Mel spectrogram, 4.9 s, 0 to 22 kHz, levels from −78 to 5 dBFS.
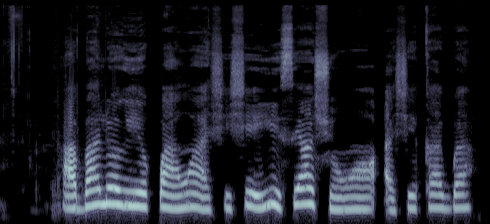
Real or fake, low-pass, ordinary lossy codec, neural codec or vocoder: fake; none; none; vocoder, 48 kHz, 128 mel bands, Vocos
